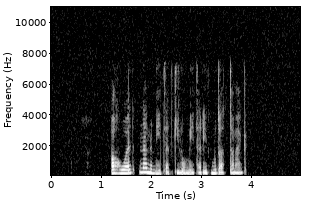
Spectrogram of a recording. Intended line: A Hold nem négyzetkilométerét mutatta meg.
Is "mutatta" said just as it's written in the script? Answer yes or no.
yes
